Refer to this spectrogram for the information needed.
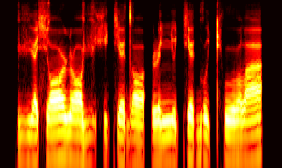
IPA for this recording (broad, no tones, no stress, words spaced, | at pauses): vʲaːɕɔːɳɔː vʲuçecedɔ | ɭeɲɤceɡuː cʰuːlˠa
